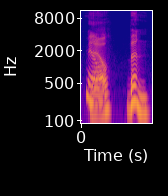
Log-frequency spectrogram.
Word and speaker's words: Melbourne: You want to say it right first? Melbourne. Burn. Boy, Burn, right? Melbourne. Jason Bourne. Born. Melbourne. Mel. Mel. Bun. Bun. Melbourne. Melbourne. Isn't there? Brisbane. Bun. Brisbane. Brisbane. Perth. And one is spelt Bane and the other one's spelt Bourne, but Good. it's pronounced the same.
